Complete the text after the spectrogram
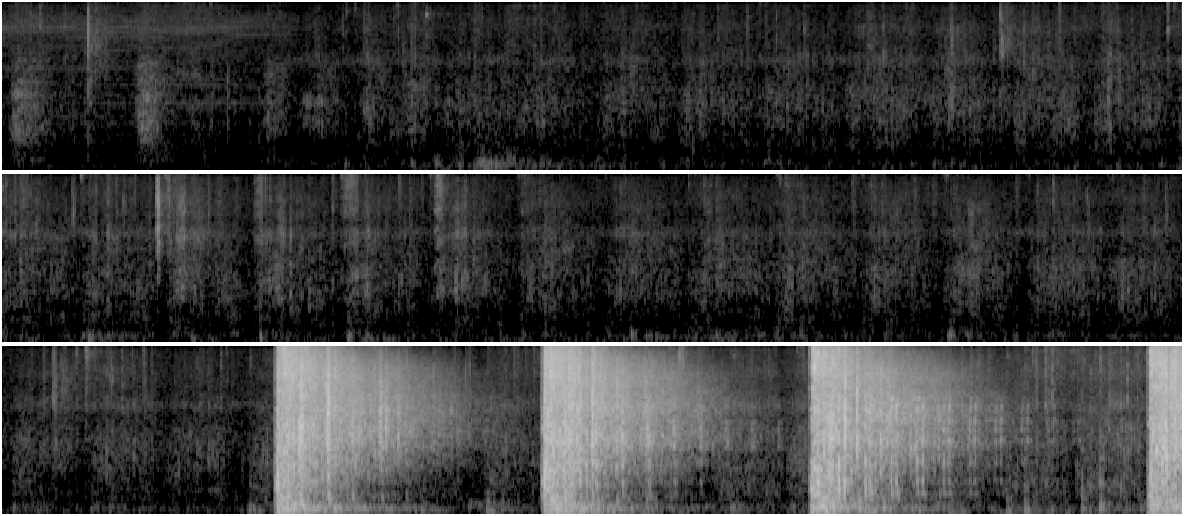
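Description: A horse's hooves thud softly on soft dirt as it lopes around.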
